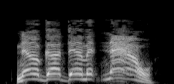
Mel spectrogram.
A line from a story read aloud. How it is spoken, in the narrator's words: Small yelled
